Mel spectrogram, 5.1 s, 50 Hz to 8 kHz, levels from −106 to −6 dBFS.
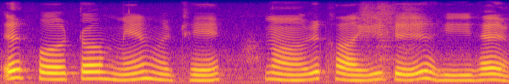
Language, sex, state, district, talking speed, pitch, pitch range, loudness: Hindi, female, Madhya Pradesh, Umaria, 95 wpm, 210 Hz, 195-230 Hz, -17 LUFS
